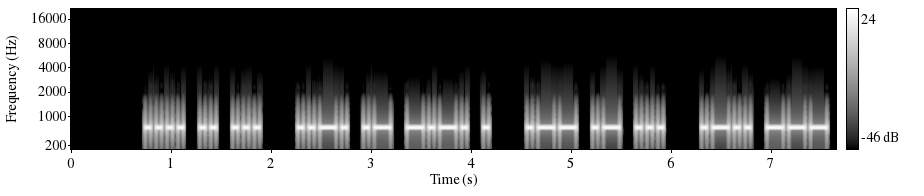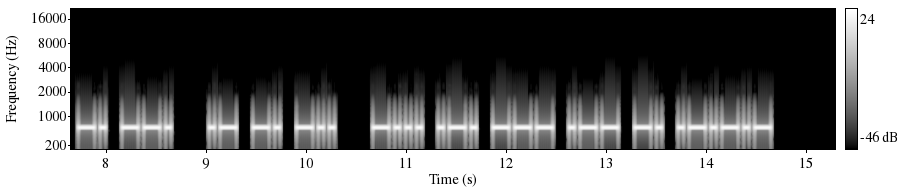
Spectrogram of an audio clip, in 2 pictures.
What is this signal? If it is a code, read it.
Morse code, heard as a keyed tone, about 22 wpm, 700 Hz. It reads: HIS FACE WAS LONG AND BROWN.
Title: Sentences from Top 1200 Words 22wpm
